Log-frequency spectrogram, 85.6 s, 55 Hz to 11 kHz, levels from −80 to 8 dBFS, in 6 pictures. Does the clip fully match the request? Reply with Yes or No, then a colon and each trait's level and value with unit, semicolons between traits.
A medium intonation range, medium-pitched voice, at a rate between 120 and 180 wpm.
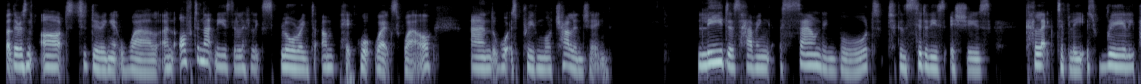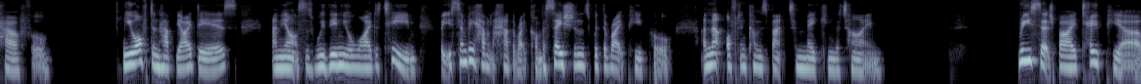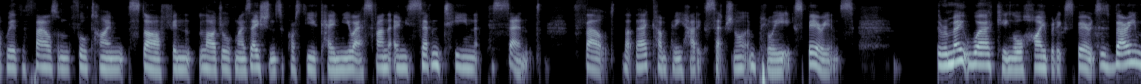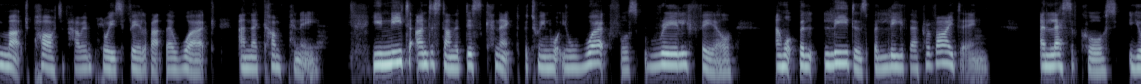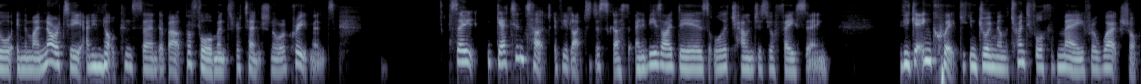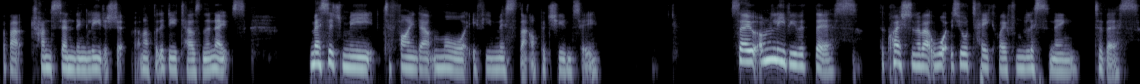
Yes: average, 4.2 semitones; medium, 155 Hz; average, 165 wpm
